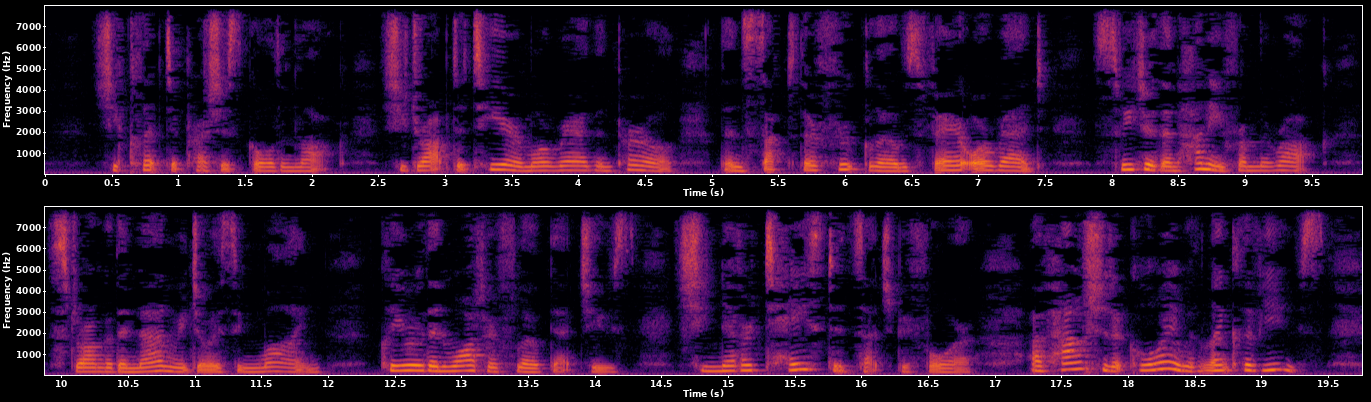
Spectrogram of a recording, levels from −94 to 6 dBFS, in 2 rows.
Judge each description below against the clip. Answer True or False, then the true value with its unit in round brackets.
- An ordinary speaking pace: True (160 wpm)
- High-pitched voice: True (200 Hz)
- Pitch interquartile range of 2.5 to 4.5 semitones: False (5.1 semitones)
